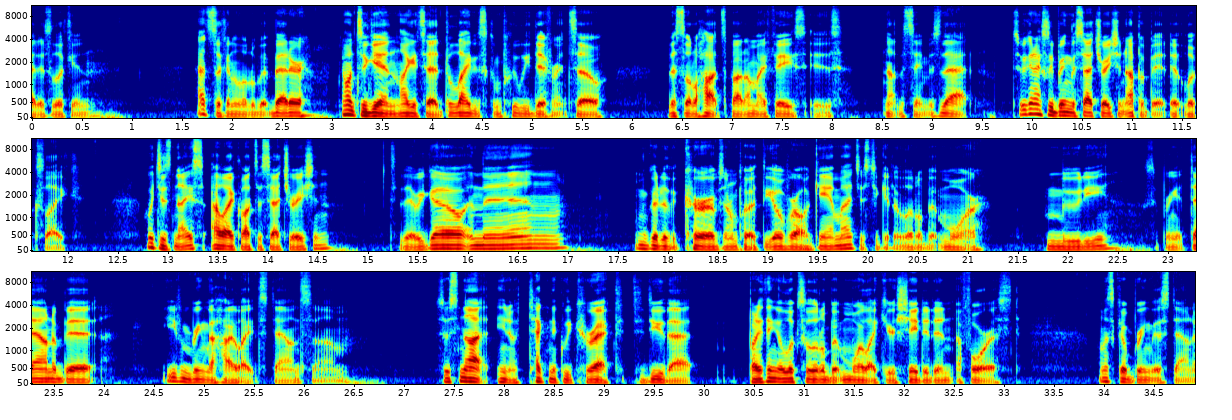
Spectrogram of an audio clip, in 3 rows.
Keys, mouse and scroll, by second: 7.4 click, 10.2 click, 12.1 click, 15.9 click, 17.0 click, 20.3 click, 33.5 click, 34.2-34.7 scroll down 1.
